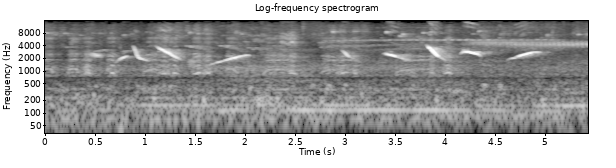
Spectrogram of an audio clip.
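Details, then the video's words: Green-winged saltator (trinca-ferro) singing in the 'pura fibra' style: clear whistled slurred notes, some sweeping down and others rising, given in an irregular series of about a dozen phrases over steady low background hum. "Canta Facil Pura Fibra De Trinca Ferro"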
